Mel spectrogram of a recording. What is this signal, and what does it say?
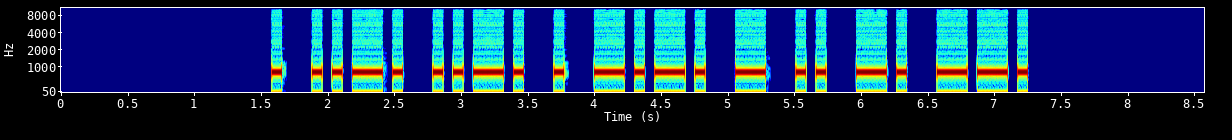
Morse code, heard as a keyed tone, about 16 wpm, 800 Hz. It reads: EFFECTING
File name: Alphabetical / Alphabetical mp3s / Es @15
